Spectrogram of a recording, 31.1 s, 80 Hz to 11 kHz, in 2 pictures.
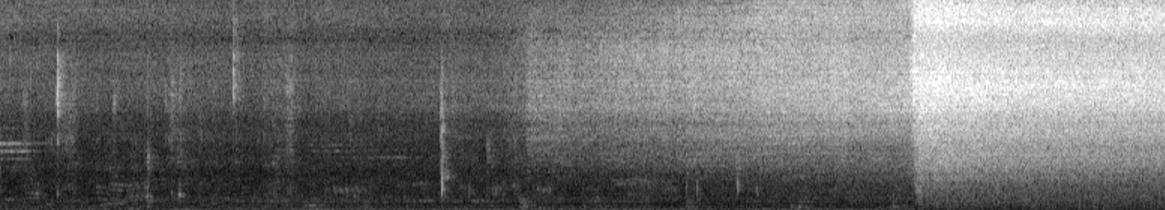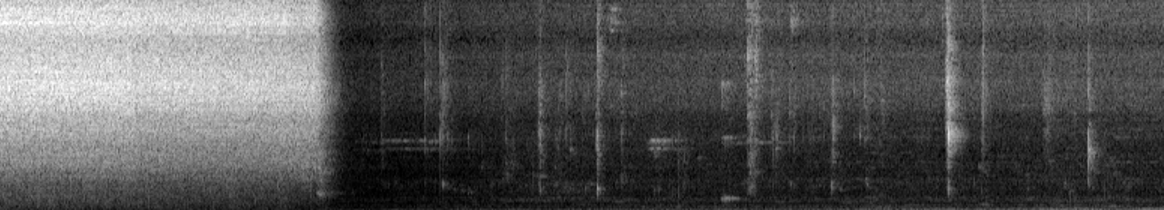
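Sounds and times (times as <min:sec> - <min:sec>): loud steady hiss: 0:07.1 - 0:20.0.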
